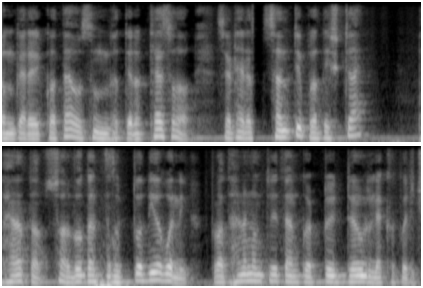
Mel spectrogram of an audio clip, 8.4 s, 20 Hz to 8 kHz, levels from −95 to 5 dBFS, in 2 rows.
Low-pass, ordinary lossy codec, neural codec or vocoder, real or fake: 7.2 kHz; none; codec, 16 kHz, 1 kbps, FunCodec, trained on LibriTTS, 50 frames a second; fake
